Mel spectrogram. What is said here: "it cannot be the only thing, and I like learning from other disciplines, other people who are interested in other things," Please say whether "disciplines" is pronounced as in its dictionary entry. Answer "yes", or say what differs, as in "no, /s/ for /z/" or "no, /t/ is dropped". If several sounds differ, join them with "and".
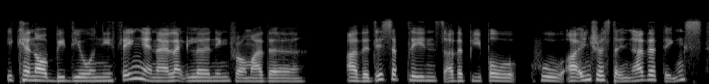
no, /s/ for /z/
